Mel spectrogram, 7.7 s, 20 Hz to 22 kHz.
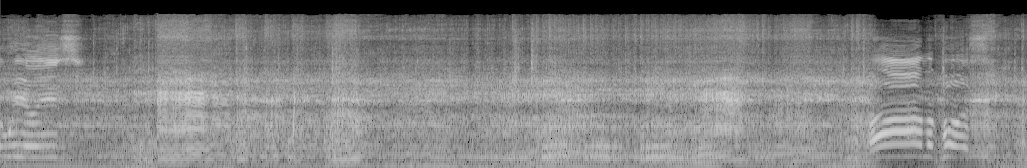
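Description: A 1983 Yamaha IT175 dirt bike engine revs and drones steadily up close through the whole stretch, with a sharp rising and falling rev burst near the end, while people talk over it.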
